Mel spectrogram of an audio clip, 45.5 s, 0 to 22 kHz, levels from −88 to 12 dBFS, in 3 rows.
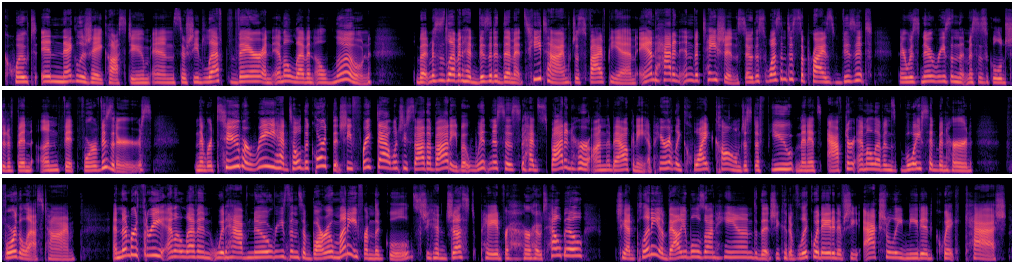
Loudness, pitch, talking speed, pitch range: -20 LUFS, 230 Hz, 170 wpm, 200-265 Hz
